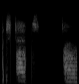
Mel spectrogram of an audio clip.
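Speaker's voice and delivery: soft, unhurried meditation voice with long pauses; guided meditation. Real, not acted. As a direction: guide them gently into stillness, leaving long silences. Leads a seated meditation.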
